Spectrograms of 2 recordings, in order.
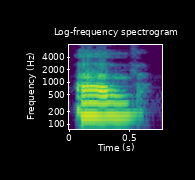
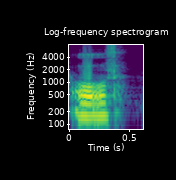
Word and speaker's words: of: Of, not of, of, rhymes with dove, glove.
